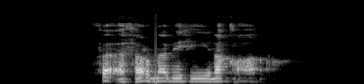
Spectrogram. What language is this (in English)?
Arabic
